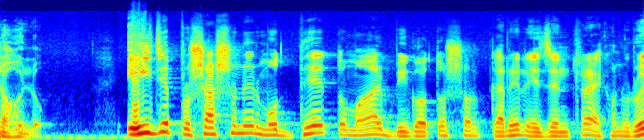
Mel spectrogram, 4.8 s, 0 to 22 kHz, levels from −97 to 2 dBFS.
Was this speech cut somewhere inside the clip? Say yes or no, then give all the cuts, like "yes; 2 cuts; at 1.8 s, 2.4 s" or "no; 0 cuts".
no; 0 cuts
